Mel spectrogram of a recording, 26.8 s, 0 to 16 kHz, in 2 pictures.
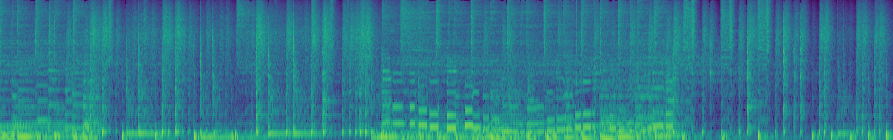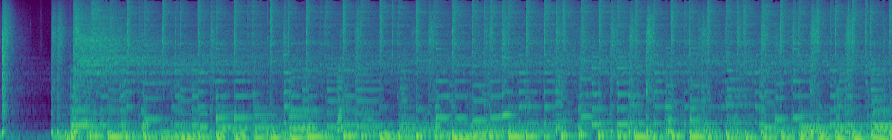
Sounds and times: Bass drum: 0.0s - 13.6s, 14.2s - 26.7s
Cymbal: 0.0s - 13.7s, 14.3s - 26.7s
Drum kit: 0.0s - 26.7s.

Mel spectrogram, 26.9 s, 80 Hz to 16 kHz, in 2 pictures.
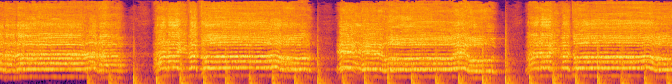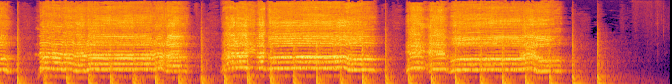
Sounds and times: Music: 1.7s - 26.8s.

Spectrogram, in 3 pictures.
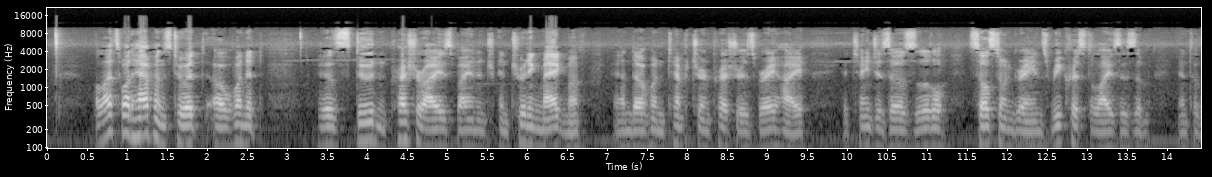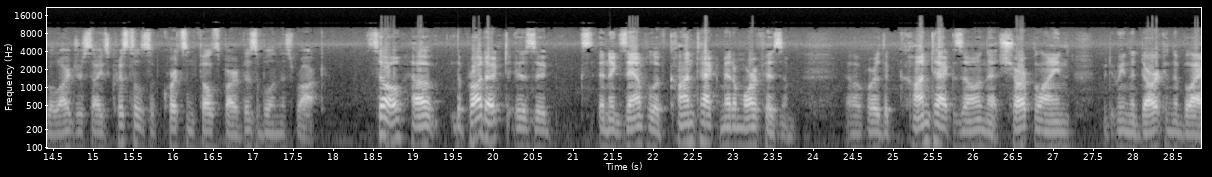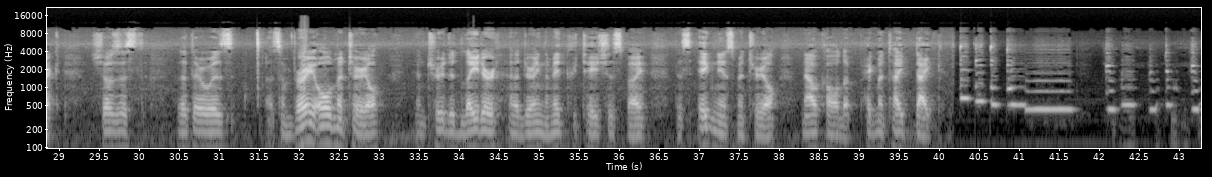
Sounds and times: Speech: 0.6s - 2.7s, 3.4s - 23.8s, 24.4s - 40.1s
Music: 40.2s - 43.2s.

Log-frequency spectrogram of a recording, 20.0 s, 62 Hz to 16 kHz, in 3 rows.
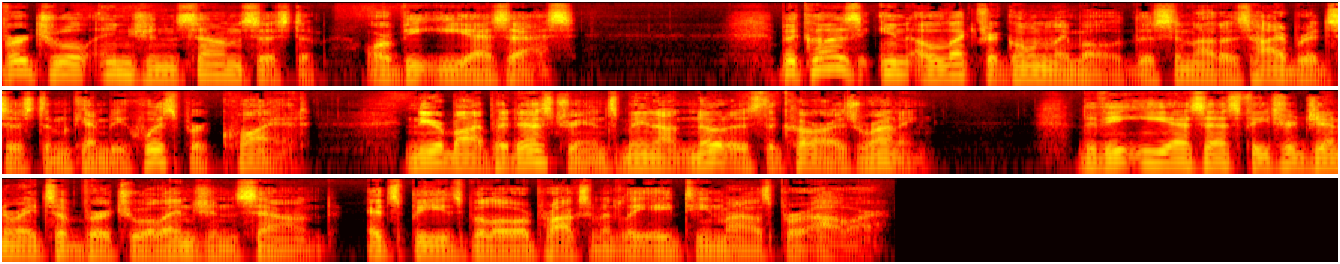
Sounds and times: Speech: 0.0s - 2.9s, 3.8s - 17.9s.

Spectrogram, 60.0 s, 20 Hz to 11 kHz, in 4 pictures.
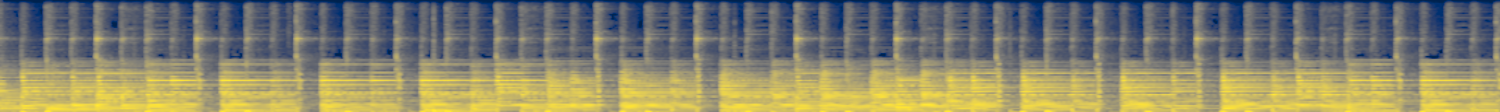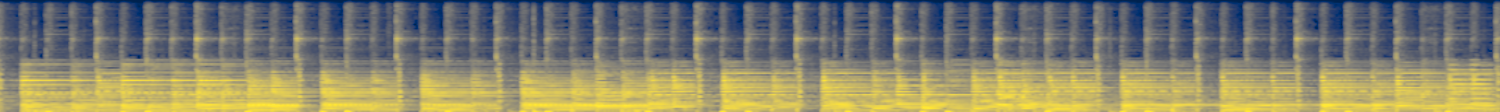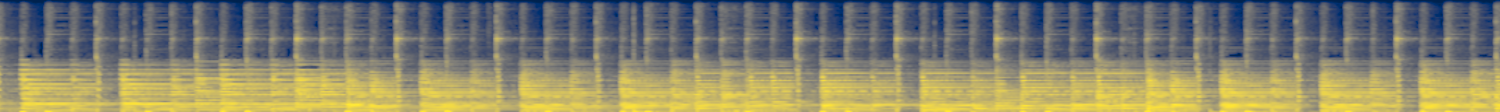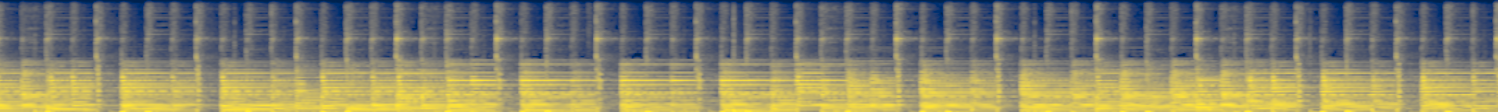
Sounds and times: Steel guitar, slide guitar: 0.0s - 59.9s.

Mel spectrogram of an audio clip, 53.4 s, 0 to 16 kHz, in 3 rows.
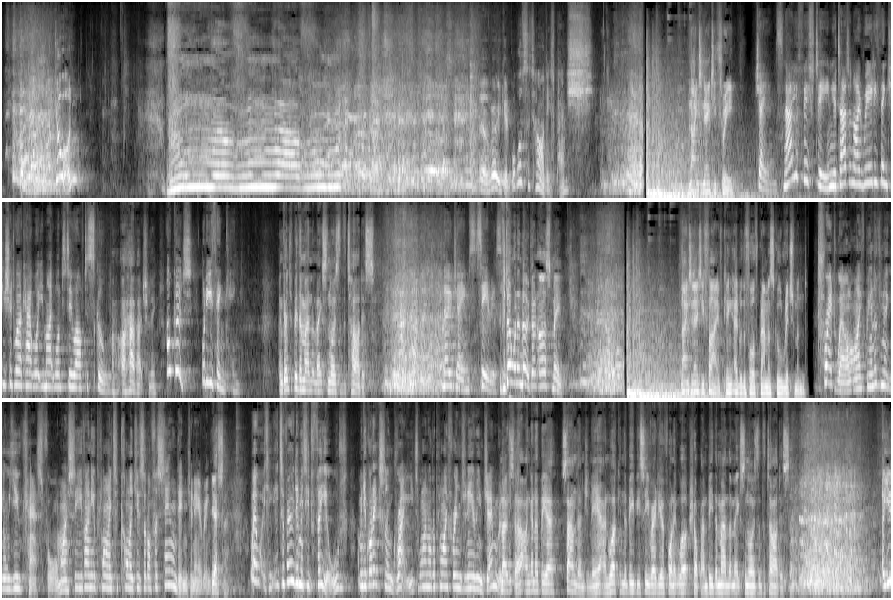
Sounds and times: Music: 12.9s - 15.0s, 30.3s - 32.5s.

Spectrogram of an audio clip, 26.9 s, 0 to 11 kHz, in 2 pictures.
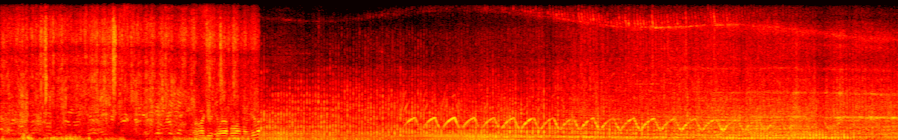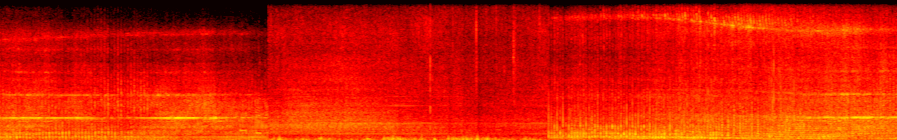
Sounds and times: Wind noise (microphone): 0.0s - 4.1s, 17.5s - 23.5s.

